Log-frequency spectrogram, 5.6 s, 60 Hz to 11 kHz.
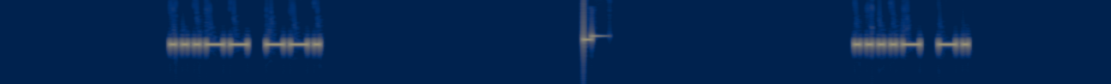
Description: Morse code, heard as a keyed tone, about 39 wpm, 700 Hz. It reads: 3 G 4 N
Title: Single-Letter Single-Number 40wpm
